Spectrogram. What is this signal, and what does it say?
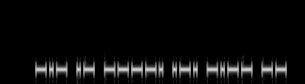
Morse code, heard as a keyed tone, about 34 wpm, 700 Hz. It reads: KA9RYM
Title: USA Call Signs - 6 Characters - Repeated 3x - 35wpm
